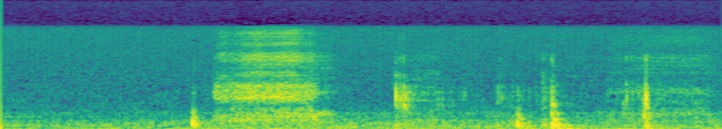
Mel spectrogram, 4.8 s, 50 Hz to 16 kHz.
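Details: Barn owl at a nest box in the Axel water tower, pair mating on the box edge, 5 February 2018: one rasping hiss lasting under a second, followed by scattered scratching and tapping sounds inside the box.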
